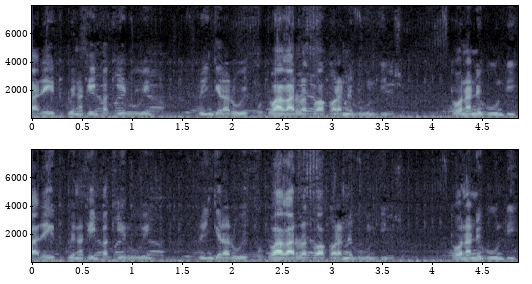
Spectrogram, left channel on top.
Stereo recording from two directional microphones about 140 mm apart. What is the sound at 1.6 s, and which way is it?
Speech, 20° right (ahead or behind).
